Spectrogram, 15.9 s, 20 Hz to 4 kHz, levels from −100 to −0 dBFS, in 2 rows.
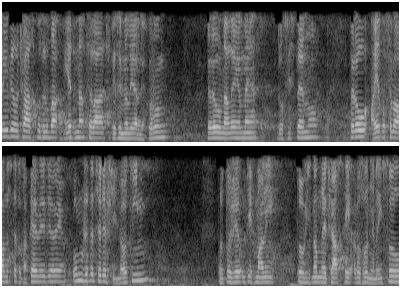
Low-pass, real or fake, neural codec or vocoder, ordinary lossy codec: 3.6 kHz; fake; codec, 24 kHz, 1 kbps, SNAC; MP3, 24 kbps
